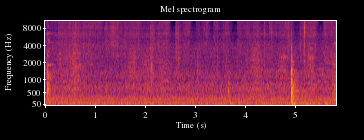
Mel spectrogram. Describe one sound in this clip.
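A spatula stirs thick batter in a glass bowl.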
